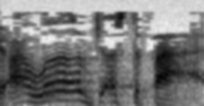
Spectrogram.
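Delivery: put-on southern accent. Quoting what a church teacher used to say, in Gordon Ferguson's southern accent. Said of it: "he talked like in a southern accent".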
